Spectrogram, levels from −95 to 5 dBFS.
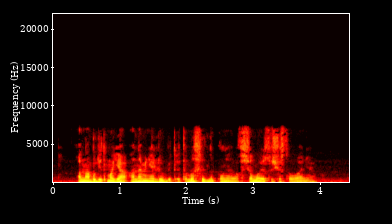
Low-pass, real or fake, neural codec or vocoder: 7.2 kHz; real; none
